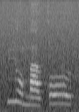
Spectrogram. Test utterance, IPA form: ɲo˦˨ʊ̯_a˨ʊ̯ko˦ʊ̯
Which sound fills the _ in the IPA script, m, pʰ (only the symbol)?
m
